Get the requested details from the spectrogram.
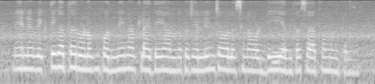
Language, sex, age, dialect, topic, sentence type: Telugu, female, 25-30, Central/Coastal, banking, question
